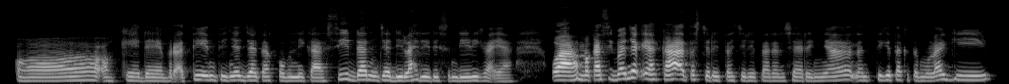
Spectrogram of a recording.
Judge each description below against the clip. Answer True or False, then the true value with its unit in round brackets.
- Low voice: False (185 Hz)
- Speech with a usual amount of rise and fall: True (3.2 semitones)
